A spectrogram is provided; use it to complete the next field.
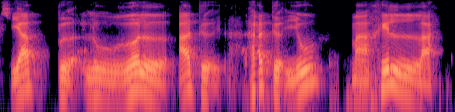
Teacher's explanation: Al-hadiyu alif lamnya alif lam komariah ditandai dengan lamnya dibaca sukun. Kemudian dal sukun bacaan kolkolah ya dibaca memantul. Kemudian mahillah lamnya dibaca double ada tasdidnya. · Kemudian tak fathah berdiri mat tabi'i ya belugho bak sukun bacaan kolkolah dibaca memantul ditampakkan pantulannya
